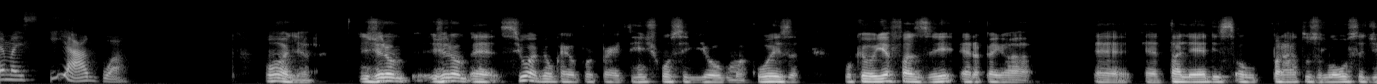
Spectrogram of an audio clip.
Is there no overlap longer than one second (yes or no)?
yes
